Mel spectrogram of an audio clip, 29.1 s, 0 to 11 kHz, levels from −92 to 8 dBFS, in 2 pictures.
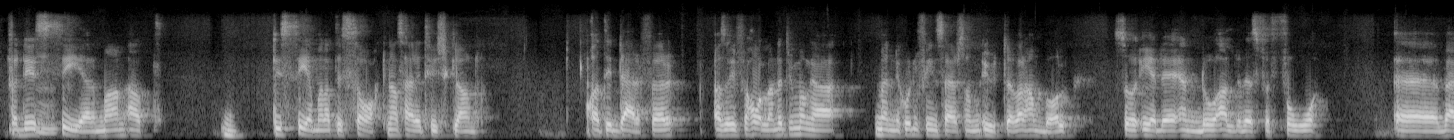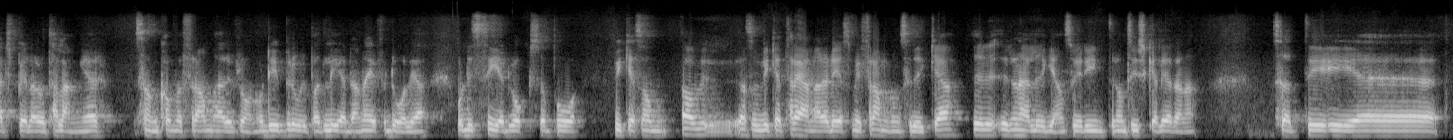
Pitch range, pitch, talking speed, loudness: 115-125 Hz, 115 Hz, 185 wpm, -15 LUFS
